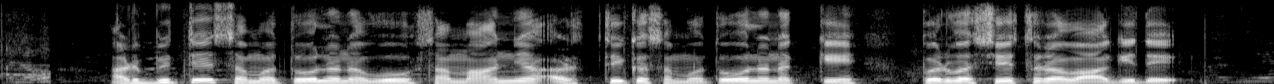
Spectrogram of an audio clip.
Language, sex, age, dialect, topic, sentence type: Kannada, male, 46-50, Coastal/Dakshin, banking, statement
